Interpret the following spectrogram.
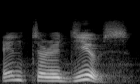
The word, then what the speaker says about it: introduce: out loud for example the word introduce is it pronounced with a stress at the end of the word so it sounds like this introduce times where you put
